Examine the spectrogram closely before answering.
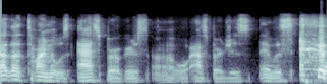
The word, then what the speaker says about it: Asperger: Asperger's, It's a German name, Asperger. As, Asperger, Asperger's. Yeah, and I can't It's pronounce it. Asperger syndrome. It's got an apostrophe. The S is an apostrophe. It's All right. Asperger syndrome.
